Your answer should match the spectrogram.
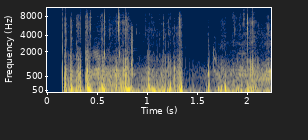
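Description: A quick run of irregular knocks and thumps, like handling and bumping inside an inflatable raft, with a short lull about one and a half seconds in.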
